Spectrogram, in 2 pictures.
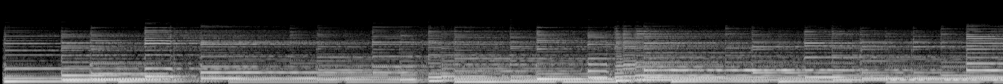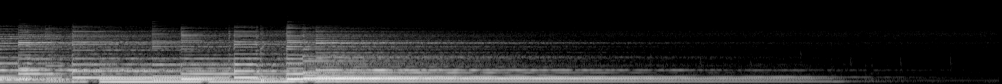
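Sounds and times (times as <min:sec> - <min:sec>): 
guitar through rv5 mod: 0:00.0 - 0:20.0.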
